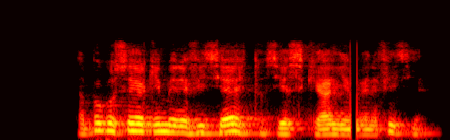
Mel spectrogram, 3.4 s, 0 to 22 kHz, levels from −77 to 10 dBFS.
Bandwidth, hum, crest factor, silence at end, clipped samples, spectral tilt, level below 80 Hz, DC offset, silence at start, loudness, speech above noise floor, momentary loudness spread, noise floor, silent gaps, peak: 7.6 kHz; none; 16 dB; 0.15 s; under 0.1%; -7 dB/octave; -58 dBFS; under 0.1%; 0.6 s; -19 LUFS; 61 dB; 11 LU; -80 dBFS; none; -4 dBFS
